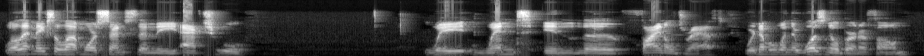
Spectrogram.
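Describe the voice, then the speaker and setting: A man's voice: mid-range voice, a little slow, pushed and bright. A man giving a ranting, sarcastic commentary as he reads a screenplay aloud, profane and exasperated. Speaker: host of a movie script review.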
